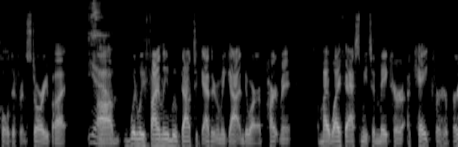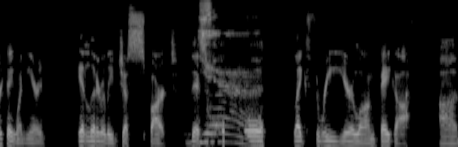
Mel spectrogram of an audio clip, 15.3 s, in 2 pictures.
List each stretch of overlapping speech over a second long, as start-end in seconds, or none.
none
